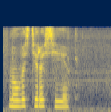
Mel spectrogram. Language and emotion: Russian, neutral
